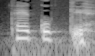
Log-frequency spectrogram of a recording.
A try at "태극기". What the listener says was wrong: 네, 태극기. 네, 국기 아니고 극기.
